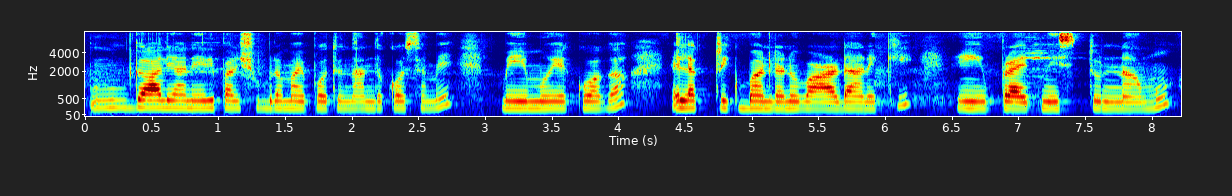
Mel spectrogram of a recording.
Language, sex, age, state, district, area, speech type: Telugu, female, 30-45, Andhra Pradesh, Srikakulam, urban, spontaneous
